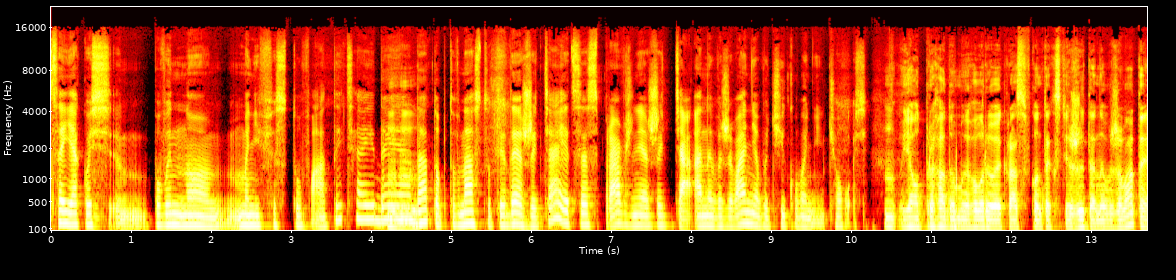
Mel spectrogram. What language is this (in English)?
Ukrainian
